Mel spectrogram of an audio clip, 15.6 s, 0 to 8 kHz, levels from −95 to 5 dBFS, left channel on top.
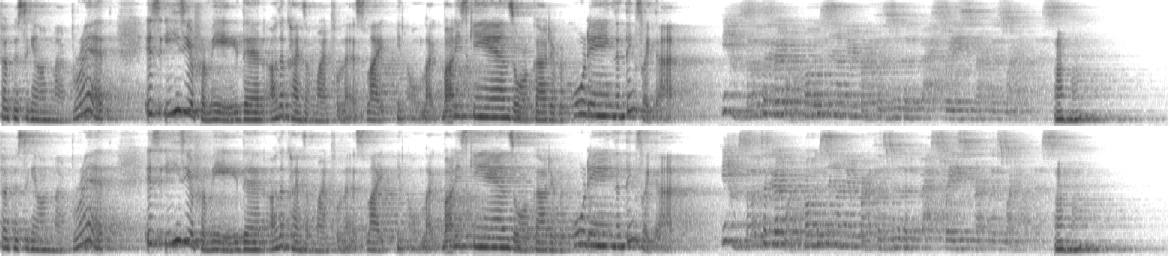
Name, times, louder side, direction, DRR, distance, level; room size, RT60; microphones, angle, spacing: voice 1, 0.0-9.0 14.1-14.5, left 2 dB, 30° left, 7 dB, 1.2 m, -28 dB
voice 2, 9.6-14.0, right 2 dB, 60° right, -4 dB, 4.1 m, -38 dB
25.0 x 19.0 x 7.3 m, 2.1 s
head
